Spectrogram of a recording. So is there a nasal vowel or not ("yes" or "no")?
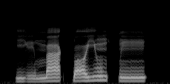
yes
